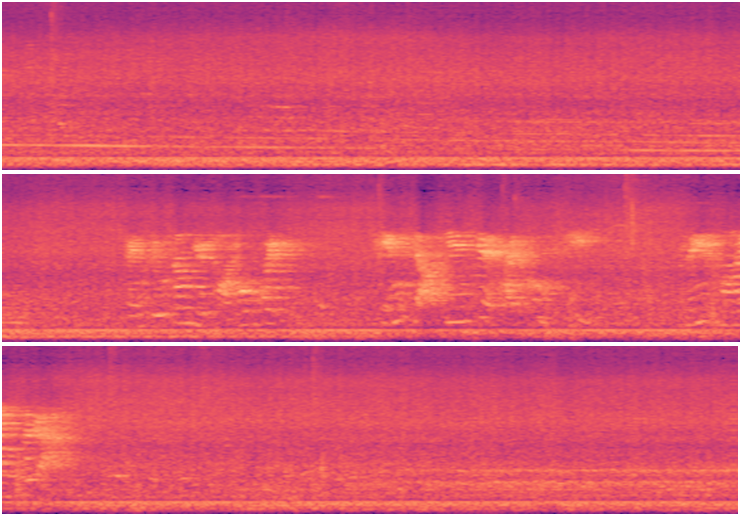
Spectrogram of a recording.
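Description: An electric train rumbles along the track, heard from inside a carriage.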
